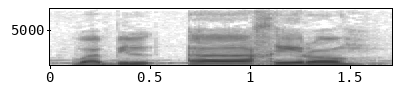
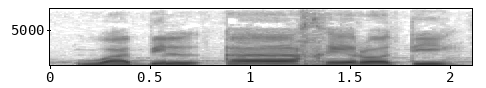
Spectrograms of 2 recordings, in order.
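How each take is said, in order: First: The final word ends on a consonant. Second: The final word ends with a full vowel. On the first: The reader stops at a verse mark. "Kalau di sini sudah dikasih tanda berhenti" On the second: The reading continues without a stop. "Misalkan kayak gini"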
